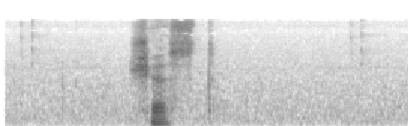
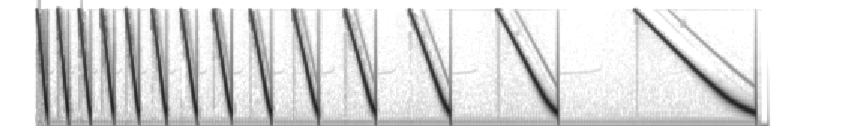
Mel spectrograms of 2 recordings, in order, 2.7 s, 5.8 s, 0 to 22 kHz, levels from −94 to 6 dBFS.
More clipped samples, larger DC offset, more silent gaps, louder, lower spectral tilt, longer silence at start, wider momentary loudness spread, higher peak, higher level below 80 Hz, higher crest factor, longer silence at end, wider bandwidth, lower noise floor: neither; second, under 0.1% vs 0.1%; neither; second, -32 LUFS vs -10 LUFS; first, -2.5 dB/octave vs 1.5 dB/octave; about the same, 0.15 s vs 0.25 s; first, 26 LU vs 8 LU; second, -16 dBFS vs 0 dBFS; second, -72 dBFS vs -60 dBFS; first, 24 dB vs 12 dB; second, 0.15 s vs 0.7 s; second, 11.5 kHz vs 17 kHz; about the same, -57 dBFS vs -59 dBFS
